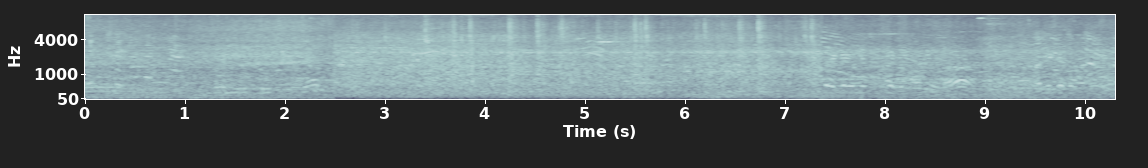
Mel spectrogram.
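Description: Busy street ambience: many voices chattering over the running of motorcycles, buses and other vehicles in heavy traffic. The background changes about two and a half seconds in, and scattered short clicks and knocks come through in the middle.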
